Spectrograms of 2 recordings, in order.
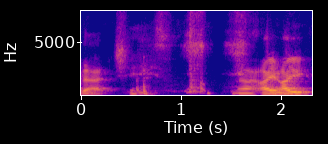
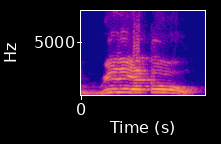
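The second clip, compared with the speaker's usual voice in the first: lightly mimicked echo, voice pitched higher; echo effect; 3 dB louder than usual. Shown as a demonstration. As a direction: echo the word back, first call. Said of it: "it's really echoey in here".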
